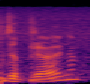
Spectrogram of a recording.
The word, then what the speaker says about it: de Bruy: It's difficult to pronounce for the most of you, but if you know Kevin De Bruyne, who is playing, or has playing in Manchester, then you know him very well.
